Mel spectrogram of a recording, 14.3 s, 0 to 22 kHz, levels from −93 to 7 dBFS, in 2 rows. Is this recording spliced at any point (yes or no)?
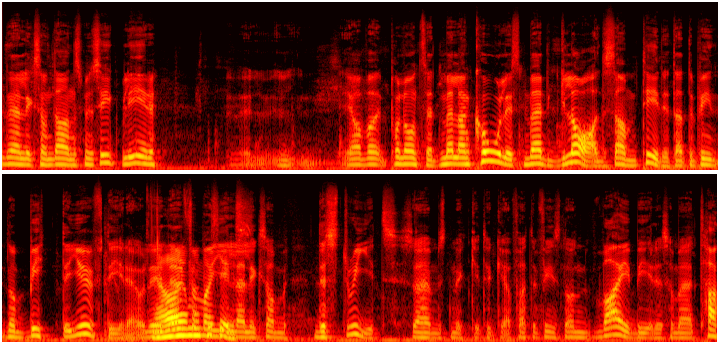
no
